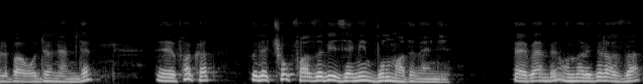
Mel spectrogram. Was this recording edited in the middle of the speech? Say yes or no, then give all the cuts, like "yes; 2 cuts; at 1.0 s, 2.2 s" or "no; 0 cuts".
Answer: no; 0 cuts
